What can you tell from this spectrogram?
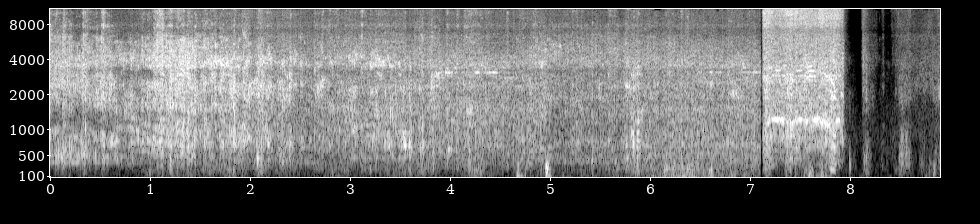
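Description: Hedge trimmer running as its blades cut through dense leafy hedge: a steady crackling rush that swells briefly near the end, then stops abruptly about eight seconds in, leaving faint rustles and clicks of handled branches.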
